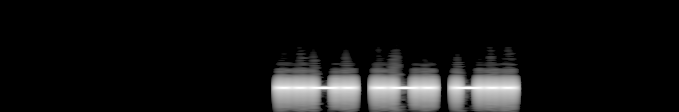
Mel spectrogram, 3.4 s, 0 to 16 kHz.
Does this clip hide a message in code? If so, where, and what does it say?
Yes: Morse code from 1.4 to 2.6 s, heard as a keyed tone, about 31 wpm, 700 Hz. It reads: FRD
